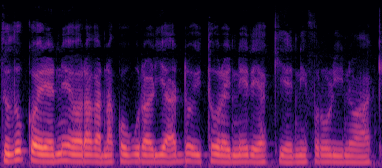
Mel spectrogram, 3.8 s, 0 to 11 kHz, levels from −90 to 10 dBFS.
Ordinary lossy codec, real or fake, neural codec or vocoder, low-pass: MP3, 48 kbps; real; none; 9.9 kHz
